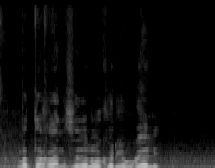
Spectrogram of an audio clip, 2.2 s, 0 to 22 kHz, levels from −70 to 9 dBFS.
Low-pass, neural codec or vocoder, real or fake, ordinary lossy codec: none; vocoder, 44.1 kHz, 128 mel bands, Pupu-Vocoder; fake; none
